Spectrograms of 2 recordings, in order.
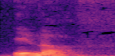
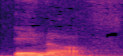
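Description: The two takes are said the same way.

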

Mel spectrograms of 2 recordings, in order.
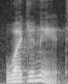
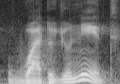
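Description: First: The words are reduced and run together. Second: Every word is pronounced fully and separately. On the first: "Aquí simplemente dicen" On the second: "En lugar de que digan"

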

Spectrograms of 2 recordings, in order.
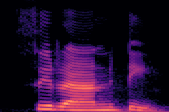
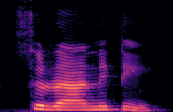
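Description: First: The vowel after the R sounds like 'a'. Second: The same.

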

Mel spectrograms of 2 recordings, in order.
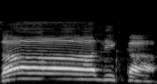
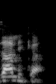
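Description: First: The first vowel is long, with lengthening. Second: The first vowel is short, without lengthening. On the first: The speaker calls it right. "এটা হবে জালিকা, কি হবে মাদ হবে" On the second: The speaker calls it wrong. "যেহেতু জালিকার পরে কোনো মাদের চিহ্ন নাই, ... এই জন্য আমরা অনেকে বলি জালিকা"

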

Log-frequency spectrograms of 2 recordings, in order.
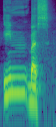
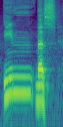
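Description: Both takes have the same delivery.

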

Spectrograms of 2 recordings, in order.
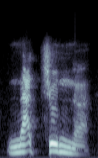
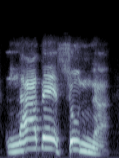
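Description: First: The d and s merge into a ch sound. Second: The d and s stay apart with a vowel between.

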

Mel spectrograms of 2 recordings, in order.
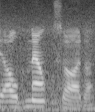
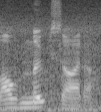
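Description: First: The name has an n sound, like mount. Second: The name has no n sound, like moot. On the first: The speaker calls it wrong. "I think people call it mount, but it's not" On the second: The speaker calls it right. "No, old moot cider"

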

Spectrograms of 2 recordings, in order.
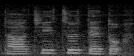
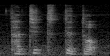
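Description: First: The syllables are said softly and gently. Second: The syllables are said hard and forcefully. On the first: The speaker calls it right. "ちょっと言っただけで立ちつてとは立ちつてとに聞こえるんです。" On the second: The speaker calls it wrong. "って言わない。"

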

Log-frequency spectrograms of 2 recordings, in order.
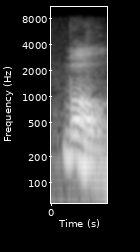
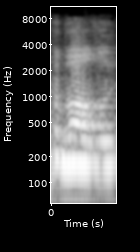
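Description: First: The vowel is drawn out and the w is swallowed. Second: The word is said directly with a clear w-sound. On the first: The speaker calls it right. "O W daha doğrusu yutuluyor. Biraz O uzuyor" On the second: The speaker calls it wrong. "Bowl değil"

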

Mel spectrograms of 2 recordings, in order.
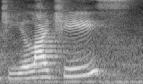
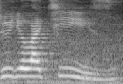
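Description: First: The voice rises at the end. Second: The voice does not rise at the end.

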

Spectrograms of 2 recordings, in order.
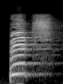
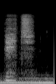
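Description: First: It is said in an angry tone. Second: It is said in a frightened tone.

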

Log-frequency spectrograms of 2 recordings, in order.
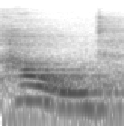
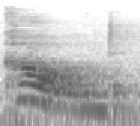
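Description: The two takes are said the same way.

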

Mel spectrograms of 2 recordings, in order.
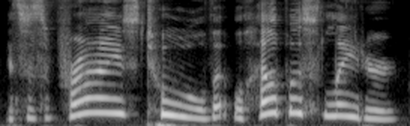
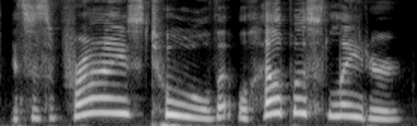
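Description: First: It is said in a Mickey Mouse voice. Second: It is said in a Mickey Mouse voice.

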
